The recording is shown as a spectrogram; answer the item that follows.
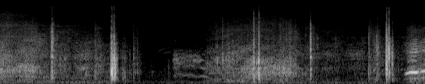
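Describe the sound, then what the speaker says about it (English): Skateboard wheels rolling across concrete as a skater launches over a gap into a bank, steady grinding roar broken by sharp board slaps and landing cracks, close and loud with brief quiet gaps. "You can hear this gap into the bank."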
